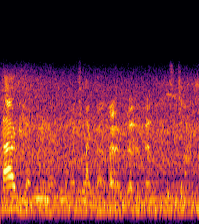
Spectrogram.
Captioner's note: growling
